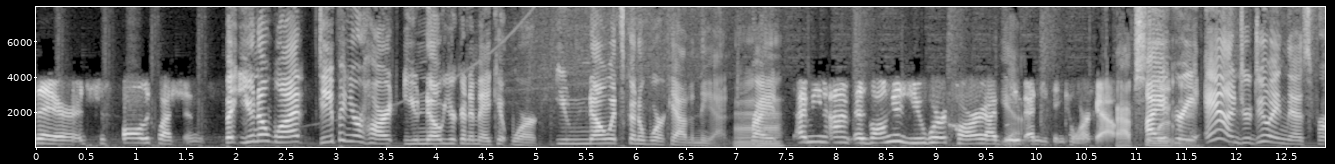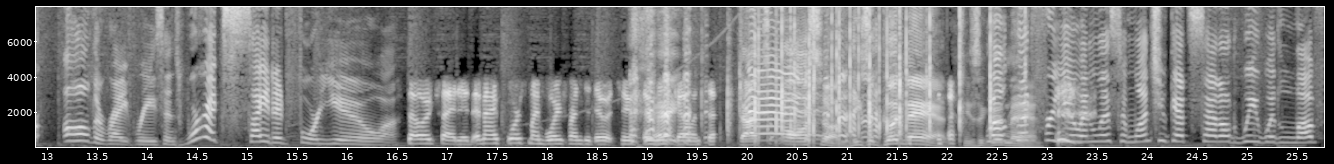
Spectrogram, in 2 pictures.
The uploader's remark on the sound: Listeners call in to share their leap of faith stories on this Leap Day!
